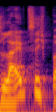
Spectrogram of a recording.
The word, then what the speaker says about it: Leipzig: Leipzig. – Thank you. – Leipzig, right? – Did I say it right? – You can actually. It's Leipzig, but oh shit, Leipzig.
